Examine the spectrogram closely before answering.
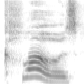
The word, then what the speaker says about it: clothes: Now, I said the word close, and most speakers of English will not even know that you said clothes. They'll think that you said clothes because the pronunciations of these two words are very similar.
